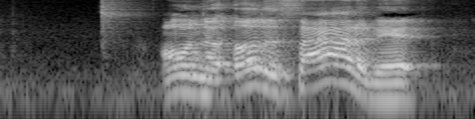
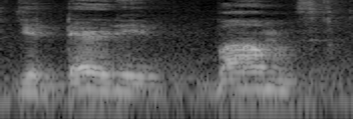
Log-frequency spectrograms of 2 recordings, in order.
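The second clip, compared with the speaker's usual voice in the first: soft, slow teasing murmur; drawn out, hushed, playfully; mock ASMR tease; 10 semitones lower, 16 dB quieter, much slower than usual. Teasing his viewers with a slow, softer ASMR murmur. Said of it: "Do some A S M R".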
